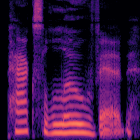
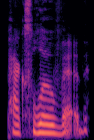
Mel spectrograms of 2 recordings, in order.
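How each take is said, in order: First: The word is said slowly with clear emphasis. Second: The word is said quickly with little emphasis. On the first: "See if you can hear it when I say it slowly" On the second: "when I say it fast, you don't really hear the emphasis"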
